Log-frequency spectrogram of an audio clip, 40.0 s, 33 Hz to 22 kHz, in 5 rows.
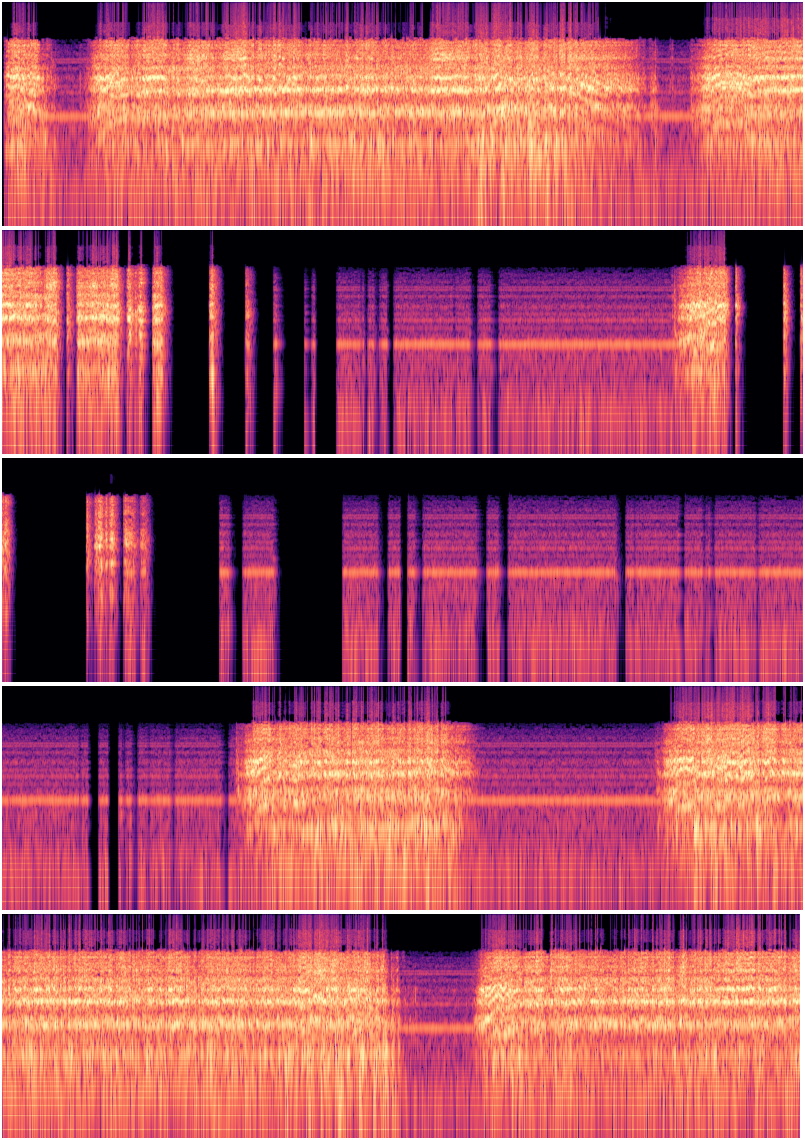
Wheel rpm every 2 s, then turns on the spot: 160, 230, 150, 120, 190, 20, 0, 100, 70, 0, 0, 0, 0, 170, 30, 140, 230, 190, 120, 230.
none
